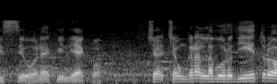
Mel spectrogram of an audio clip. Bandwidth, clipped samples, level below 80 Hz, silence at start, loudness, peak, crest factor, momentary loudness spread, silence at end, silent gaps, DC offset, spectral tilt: 8.2 kHz; under 0.1%; -52 dBFS; 0 s; -21 LUFS; -6 dBFS; 14 dB; 13 LU; 0 s; none; under 0.1%; -5.5 dB/octave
